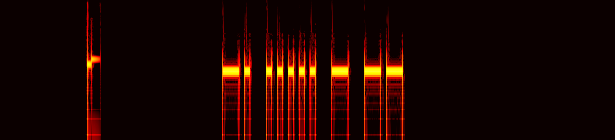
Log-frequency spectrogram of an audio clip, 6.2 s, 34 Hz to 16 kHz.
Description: Morse code, heard as a keyed tone, about 22 wpm, 700 Hz. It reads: N5TM
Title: Easy Call Signs - 22wpm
